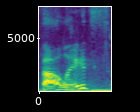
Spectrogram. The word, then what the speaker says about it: phthalates: Okay, so BPA and phthalates with a silent P, might say that, right? That's a tricky one.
